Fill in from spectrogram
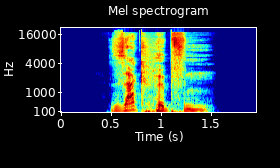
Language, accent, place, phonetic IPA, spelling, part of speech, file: German, Germany, Berlin, [ˈzakˌhʏp͡fn̩], Sackhüpfen, noun, De-Sackhüpfen.ogg
- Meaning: sack race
